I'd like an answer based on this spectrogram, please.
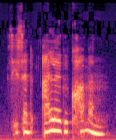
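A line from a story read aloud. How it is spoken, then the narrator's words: Amazed whisper. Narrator (German): Sie flüsterte staunend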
